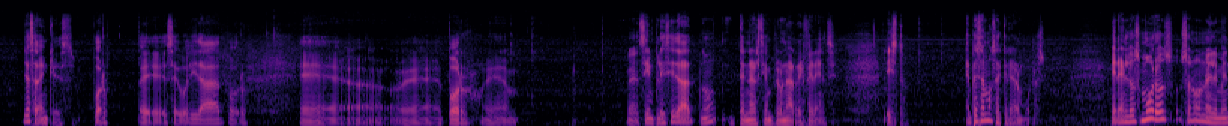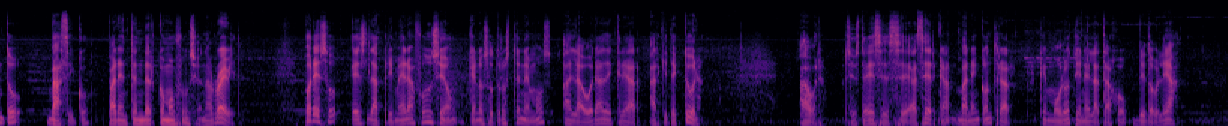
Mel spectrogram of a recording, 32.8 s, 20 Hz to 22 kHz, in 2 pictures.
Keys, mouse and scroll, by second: 1.9 alt+Tab, 2.1 alt+Tab, 3.5 click, 4.5-5.0 scroll down 4, 6.7 middle drag, 7.2 alt+Tab, 7.5 alt+Tab, 11.7-12.2 middle drag, 12.5-13.0 middle drag, 20.8 ctrl+1, 21.2 click, 22.2 ctrl+click, 24.5 click, 26.6 Escape, 28.5 ctrl+1, 28.9 click, 29.8 ctrl+click, 31.7 r, 32.0 t, 32.7 click.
